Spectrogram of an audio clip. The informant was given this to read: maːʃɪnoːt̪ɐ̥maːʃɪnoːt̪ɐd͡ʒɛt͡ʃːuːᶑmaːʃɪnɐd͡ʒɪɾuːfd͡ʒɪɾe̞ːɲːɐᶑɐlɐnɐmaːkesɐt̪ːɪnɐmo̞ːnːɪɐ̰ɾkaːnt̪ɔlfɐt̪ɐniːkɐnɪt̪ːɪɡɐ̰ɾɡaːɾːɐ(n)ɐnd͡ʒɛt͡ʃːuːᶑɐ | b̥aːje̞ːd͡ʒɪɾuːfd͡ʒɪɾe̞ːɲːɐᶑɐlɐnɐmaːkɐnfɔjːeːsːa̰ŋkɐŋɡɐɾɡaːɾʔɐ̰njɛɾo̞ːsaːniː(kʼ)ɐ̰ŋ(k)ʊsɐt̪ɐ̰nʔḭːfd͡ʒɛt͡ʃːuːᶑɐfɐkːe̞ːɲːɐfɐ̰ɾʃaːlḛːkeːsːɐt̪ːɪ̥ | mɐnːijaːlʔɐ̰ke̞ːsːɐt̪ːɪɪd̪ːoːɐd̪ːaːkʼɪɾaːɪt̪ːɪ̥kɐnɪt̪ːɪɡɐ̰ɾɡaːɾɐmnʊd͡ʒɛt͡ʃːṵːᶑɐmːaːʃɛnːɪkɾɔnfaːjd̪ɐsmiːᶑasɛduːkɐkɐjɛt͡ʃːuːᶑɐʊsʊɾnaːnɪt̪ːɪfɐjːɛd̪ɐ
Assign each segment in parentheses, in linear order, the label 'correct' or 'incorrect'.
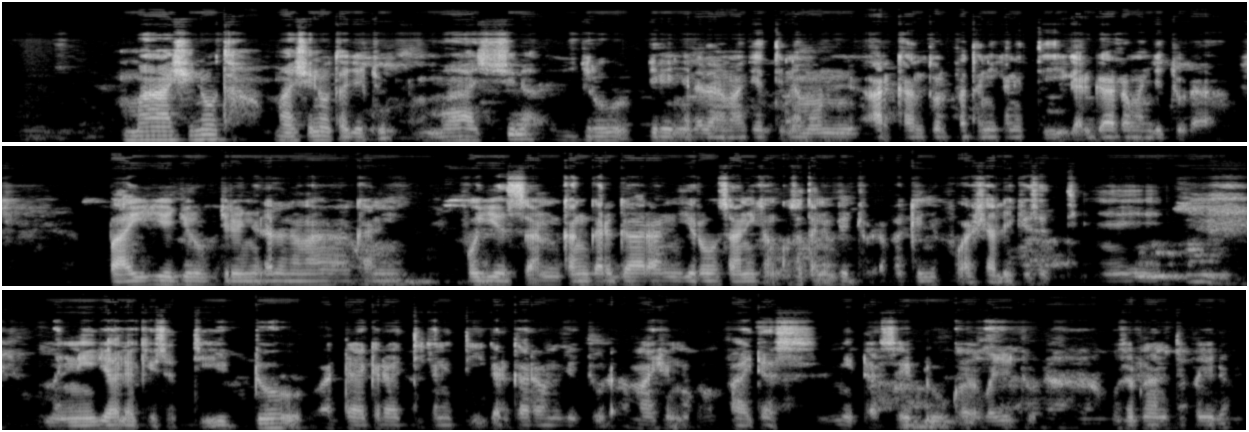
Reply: incorrect, incorrect, incorrect

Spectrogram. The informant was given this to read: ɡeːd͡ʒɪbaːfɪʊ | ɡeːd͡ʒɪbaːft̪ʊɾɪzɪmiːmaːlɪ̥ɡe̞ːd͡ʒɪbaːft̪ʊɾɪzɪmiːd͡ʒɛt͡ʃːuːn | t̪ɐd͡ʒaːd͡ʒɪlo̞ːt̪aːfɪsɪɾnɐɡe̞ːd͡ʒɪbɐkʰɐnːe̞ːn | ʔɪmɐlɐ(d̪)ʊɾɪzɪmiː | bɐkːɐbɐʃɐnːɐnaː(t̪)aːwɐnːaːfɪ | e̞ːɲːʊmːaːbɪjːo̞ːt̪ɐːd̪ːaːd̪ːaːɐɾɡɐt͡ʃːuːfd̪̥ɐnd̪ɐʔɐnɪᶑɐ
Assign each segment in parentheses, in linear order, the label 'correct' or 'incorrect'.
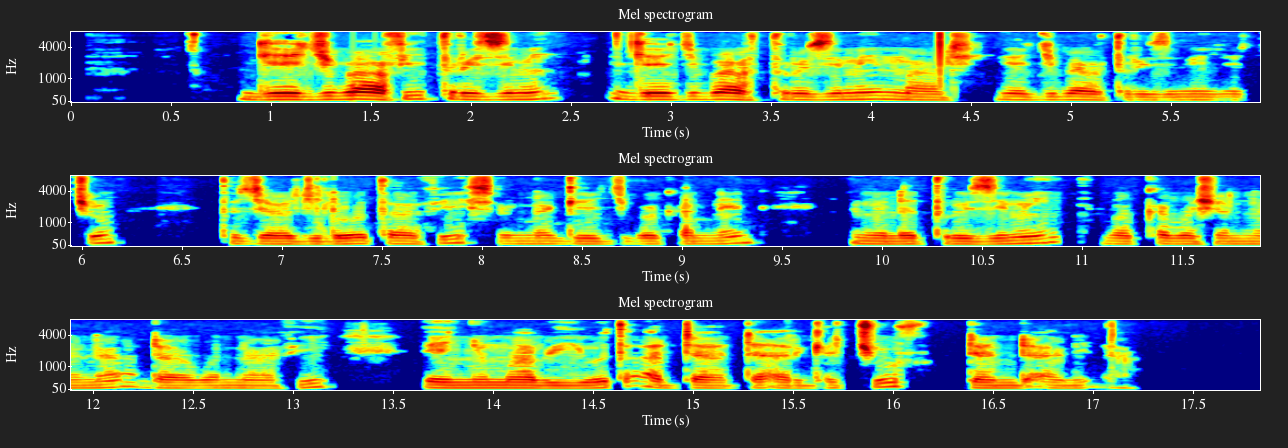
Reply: incorrect, incorrect

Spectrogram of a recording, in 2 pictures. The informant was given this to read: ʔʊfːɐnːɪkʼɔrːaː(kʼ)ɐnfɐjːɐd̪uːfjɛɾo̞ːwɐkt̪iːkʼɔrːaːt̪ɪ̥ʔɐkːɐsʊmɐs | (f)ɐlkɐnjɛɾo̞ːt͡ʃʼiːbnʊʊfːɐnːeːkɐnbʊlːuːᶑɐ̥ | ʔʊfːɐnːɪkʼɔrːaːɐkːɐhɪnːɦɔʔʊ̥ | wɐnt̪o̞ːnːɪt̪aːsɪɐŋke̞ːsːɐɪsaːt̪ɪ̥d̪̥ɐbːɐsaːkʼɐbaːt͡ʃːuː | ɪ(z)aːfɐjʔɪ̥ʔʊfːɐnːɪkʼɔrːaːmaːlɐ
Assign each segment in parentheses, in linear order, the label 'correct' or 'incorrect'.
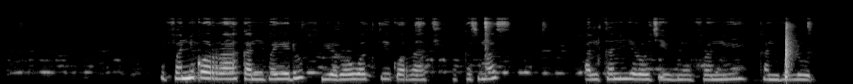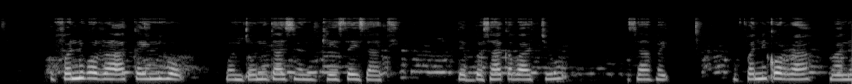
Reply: incorrect, incorrect, incorrect

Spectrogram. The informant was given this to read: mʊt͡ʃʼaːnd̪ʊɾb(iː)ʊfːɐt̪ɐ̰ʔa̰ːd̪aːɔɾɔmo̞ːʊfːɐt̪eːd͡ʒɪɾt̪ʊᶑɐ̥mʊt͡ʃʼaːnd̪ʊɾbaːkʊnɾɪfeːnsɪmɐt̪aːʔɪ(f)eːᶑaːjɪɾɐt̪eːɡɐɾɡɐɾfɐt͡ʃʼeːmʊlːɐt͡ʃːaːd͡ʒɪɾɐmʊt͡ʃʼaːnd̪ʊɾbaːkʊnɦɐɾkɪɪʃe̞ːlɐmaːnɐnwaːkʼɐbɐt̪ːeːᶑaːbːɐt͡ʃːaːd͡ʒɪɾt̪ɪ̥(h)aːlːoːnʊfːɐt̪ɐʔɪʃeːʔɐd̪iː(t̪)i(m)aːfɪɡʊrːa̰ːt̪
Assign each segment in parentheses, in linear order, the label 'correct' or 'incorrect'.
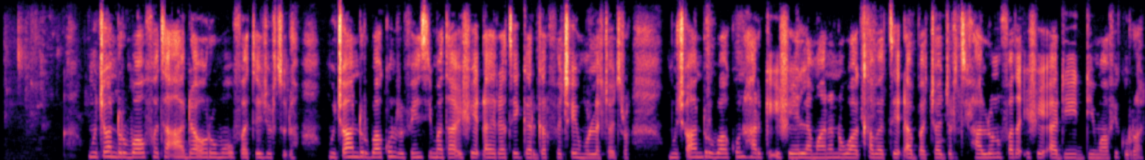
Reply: incorrect, incorrect, correct, incorrect, correct

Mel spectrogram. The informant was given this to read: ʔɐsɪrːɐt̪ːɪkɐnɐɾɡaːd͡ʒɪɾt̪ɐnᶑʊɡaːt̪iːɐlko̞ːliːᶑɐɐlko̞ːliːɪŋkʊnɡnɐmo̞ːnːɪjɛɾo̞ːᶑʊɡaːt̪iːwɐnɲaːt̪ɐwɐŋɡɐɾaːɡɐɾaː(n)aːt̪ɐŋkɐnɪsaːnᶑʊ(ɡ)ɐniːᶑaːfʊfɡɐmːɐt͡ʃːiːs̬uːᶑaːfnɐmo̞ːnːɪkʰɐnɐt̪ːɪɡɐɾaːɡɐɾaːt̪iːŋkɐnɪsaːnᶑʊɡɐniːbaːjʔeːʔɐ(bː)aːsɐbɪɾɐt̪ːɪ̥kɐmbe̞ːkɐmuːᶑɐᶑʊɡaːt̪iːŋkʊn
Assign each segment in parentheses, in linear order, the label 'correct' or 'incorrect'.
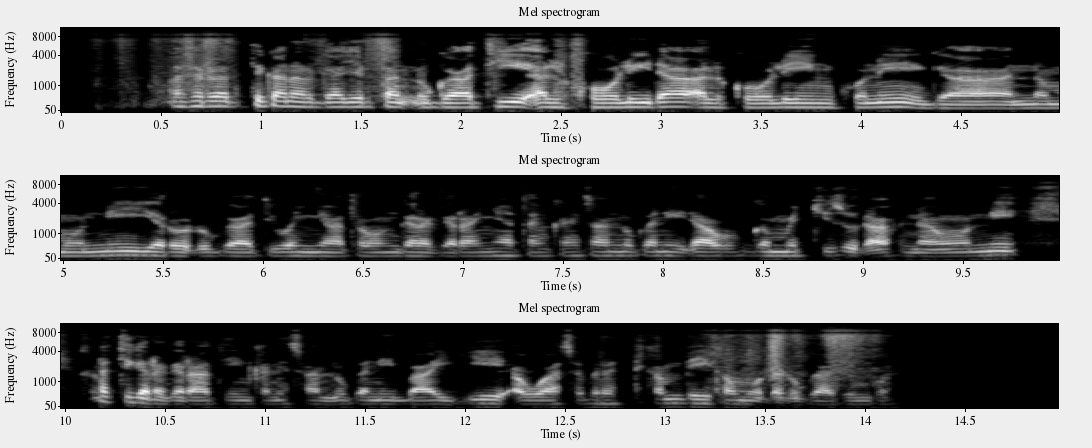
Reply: incorrect, correct, incorrect

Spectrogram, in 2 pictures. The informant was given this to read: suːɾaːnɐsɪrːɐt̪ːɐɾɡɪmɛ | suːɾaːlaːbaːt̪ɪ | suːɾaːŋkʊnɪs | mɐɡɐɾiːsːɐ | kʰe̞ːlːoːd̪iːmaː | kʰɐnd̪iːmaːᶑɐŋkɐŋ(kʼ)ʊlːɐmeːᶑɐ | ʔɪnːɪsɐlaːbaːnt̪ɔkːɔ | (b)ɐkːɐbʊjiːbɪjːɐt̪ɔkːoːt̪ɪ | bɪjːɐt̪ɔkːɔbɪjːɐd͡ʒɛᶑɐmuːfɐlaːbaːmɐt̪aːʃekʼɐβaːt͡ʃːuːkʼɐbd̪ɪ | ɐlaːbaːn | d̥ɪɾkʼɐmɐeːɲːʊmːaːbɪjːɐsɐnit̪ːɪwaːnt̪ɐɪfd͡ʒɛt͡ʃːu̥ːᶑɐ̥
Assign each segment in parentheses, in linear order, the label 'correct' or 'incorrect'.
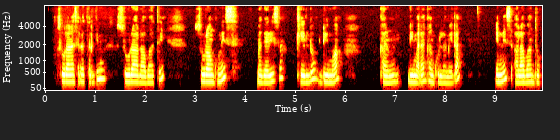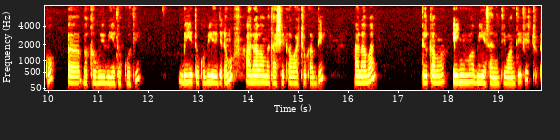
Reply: incorrect, correct

